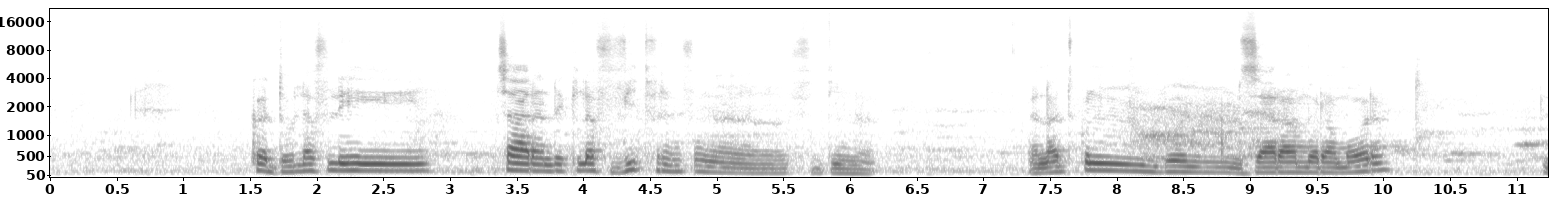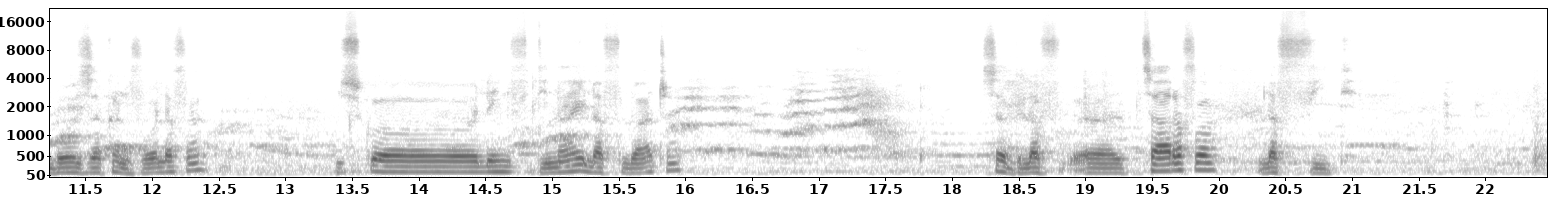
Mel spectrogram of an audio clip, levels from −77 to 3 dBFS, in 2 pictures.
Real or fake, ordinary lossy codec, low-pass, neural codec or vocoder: fake; none; none; autoencoder, 48 kHz, 128 numbers a frame, DAC-VAE, trained on Japanese speech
